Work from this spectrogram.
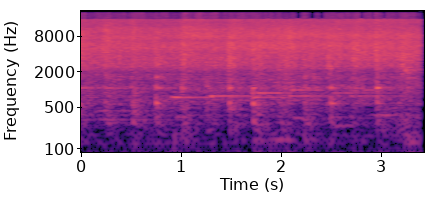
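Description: Sliced sausage browning in a pan for a sausage and white bean stew, a steady close sizzle with repeated scraping stirs of a utensil through the meat, no voices.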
